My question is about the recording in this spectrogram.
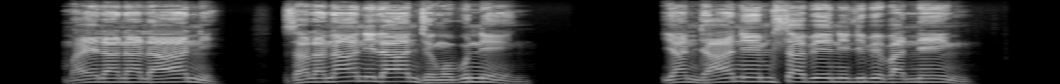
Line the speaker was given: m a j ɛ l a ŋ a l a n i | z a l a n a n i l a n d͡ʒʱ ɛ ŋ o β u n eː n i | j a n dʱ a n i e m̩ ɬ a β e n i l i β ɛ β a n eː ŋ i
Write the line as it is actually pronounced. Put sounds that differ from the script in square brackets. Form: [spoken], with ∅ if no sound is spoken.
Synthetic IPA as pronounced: m a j ɛ l a [n] a l a n i | z a l a n a n i l a n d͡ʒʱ ɛ ŋ o β u n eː [ŋ] i | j a n dʱ a n i e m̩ ɬ a β e n i l i β ɛ β a n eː ŋ i

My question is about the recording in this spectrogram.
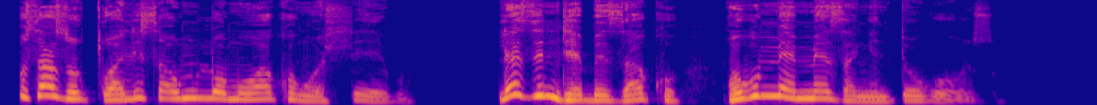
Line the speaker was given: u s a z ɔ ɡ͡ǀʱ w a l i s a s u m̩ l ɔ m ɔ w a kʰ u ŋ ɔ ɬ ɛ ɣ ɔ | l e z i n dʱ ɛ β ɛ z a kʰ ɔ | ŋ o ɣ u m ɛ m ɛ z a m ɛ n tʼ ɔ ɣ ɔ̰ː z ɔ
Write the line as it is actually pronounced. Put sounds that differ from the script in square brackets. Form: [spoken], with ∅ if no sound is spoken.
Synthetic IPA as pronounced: u s a z ɔ ɡ͡ǀʱ w a l i s a [∅] u m̩ l ɔ m ɔ w a kʰ [ɔ] ŋ ɔ ɬ ɛ ɣ ɔ | l e z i n dʱ ɛ β ɛ z a kʰ ɔ | ŋ o ɣ u m ɛ m ɛ z a [ŋ] ɛ n tʼ ɔ ɣ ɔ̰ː z ɔ

